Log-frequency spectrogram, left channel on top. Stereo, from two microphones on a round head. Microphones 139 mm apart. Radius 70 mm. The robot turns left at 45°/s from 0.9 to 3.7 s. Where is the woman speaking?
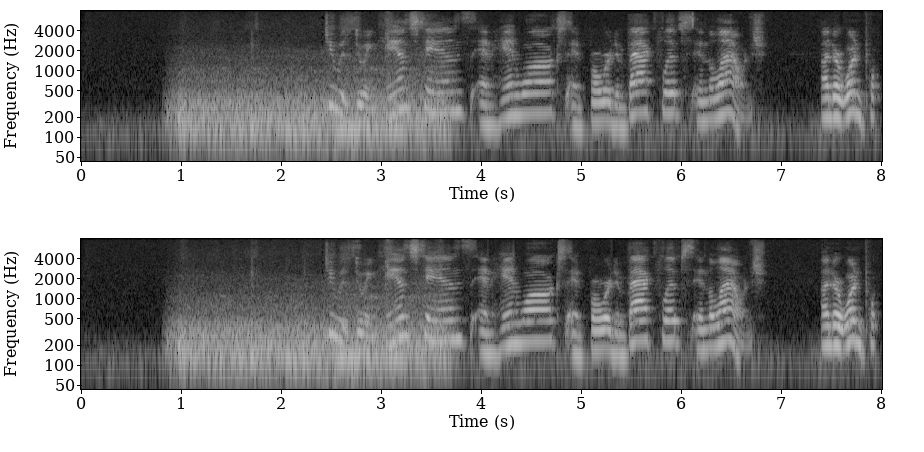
5° left (ahead or behind), 0.7 m; by 7.9 s 20° right (ahead or behind), 0.7 m.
